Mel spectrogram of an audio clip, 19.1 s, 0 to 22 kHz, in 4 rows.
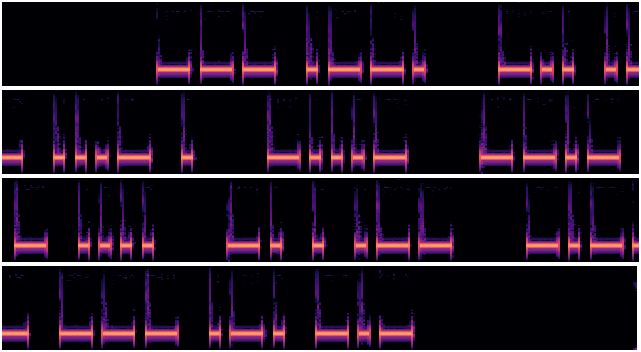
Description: Morse code, heard as a keyed tone, about 15 wpm, 700 Hz. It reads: OP DAVE <BT> QTH NEW YORK
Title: Speed-Racing Common QSO Phrases Encore - 15wpm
